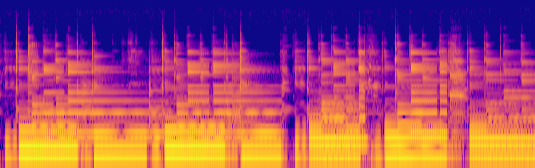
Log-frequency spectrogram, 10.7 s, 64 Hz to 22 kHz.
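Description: Modern Vintage MVJ4-66 jazz-style electric bass played in chords: several notes ring together, each chord held about a second before the next, with short breaks between phrases.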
